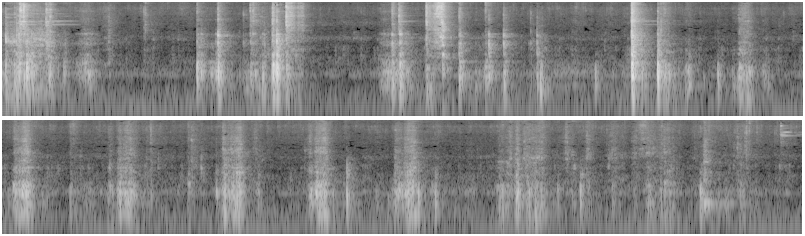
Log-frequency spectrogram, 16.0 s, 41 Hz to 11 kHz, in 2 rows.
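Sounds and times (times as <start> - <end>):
cookware knocking and scraping: 0.0 - 1.2, 1.9 - 3.1, 3.8 - 5.6, 6.2 - 7.5, 13.0 - 16.0.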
